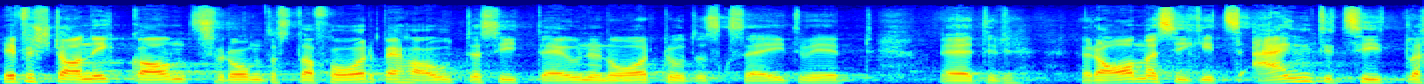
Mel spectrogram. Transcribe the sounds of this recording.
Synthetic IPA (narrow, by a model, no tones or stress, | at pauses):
ɪfəɾʃtɑːnɪt̚ɡ̥ɑnt͡sʋɔɾomd̥ɑsd̥ɑːfoːɾbɛɦɑltəsit̚d̥ɛlnənɔɾtod̥ɑsksɛɪtʋɪɾt | ʔɛːd̥əɾ | rɑːməsiɡɪt͡sæ̰ŋdət͡sitlə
